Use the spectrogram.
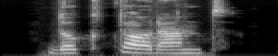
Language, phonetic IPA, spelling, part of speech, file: Polish, [dɔkˈtɔrãnt], doktorant, noun, Pl-doktorant.ogg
